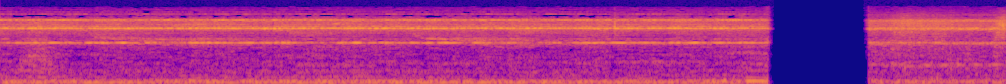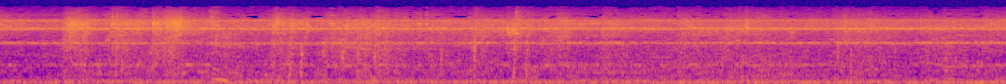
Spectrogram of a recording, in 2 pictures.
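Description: Outdoor ambience: a steady, high insect drone over a low rumble, with faint scattered rustles and clicks. The sound cuts out completely for a moment about four seconds in.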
